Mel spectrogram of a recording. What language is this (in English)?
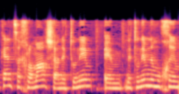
Hebrew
